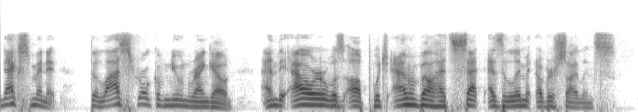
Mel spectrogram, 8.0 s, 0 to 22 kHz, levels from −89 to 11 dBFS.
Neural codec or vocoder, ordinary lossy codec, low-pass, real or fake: none; Opus, 32 kbps; 7.2 kHz; real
